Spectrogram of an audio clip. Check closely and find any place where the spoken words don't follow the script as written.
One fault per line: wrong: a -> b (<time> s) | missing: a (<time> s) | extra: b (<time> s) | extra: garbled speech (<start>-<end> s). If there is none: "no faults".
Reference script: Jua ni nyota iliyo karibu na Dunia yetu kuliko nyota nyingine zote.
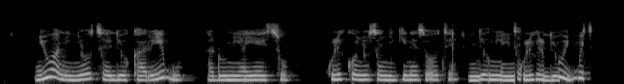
extra: garbled speech (4.7-5.9 s)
